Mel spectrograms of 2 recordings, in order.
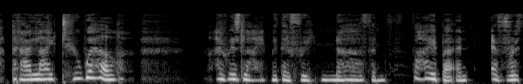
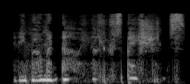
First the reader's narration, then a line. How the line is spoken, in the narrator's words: she whispered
